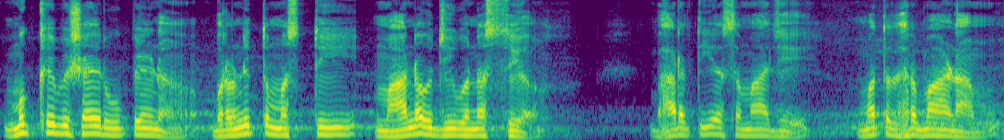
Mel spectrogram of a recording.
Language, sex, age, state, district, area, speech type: Sanskrit, male, 18-30, Uttar Pradesh, Lucknow, urban, spontaneous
